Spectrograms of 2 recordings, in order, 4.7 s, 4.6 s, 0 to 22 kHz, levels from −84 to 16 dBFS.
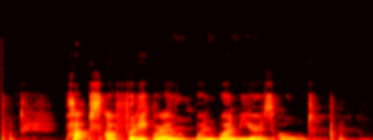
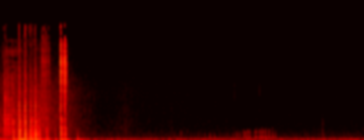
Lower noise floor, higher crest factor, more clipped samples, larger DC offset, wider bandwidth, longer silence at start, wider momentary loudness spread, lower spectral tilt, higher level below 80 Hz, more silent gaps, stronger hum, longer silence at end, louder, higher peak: second, -45 dBFS vs -62 dBFS; second, 18 dB vs 36 dB; neither; neither; second, 9.4 kHz vs 18 kHz; about the same, 0 s vs 0 s; second, 18 LU vs 27 LU; first, -4.5 dB/octave vs -2.5 dB/octave; first, -46 dBFS vs -58 dBFS; neither; neither; first, 0.35 s vs 0.1 s; first, -17 LUFS vs -34 LUFS; first, 0 dBFS vs -6 dBFS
